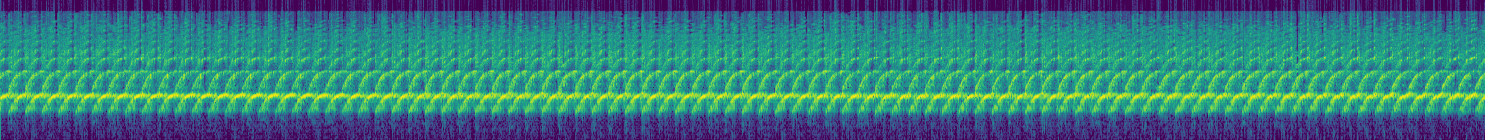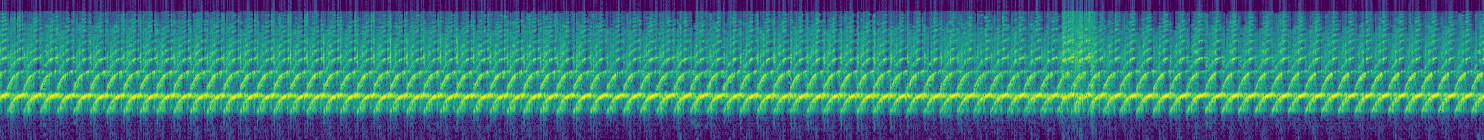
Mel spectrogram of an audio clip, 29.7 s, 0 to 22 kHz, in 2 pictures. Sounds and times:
Car alarm: 0.0s - 29.6s.

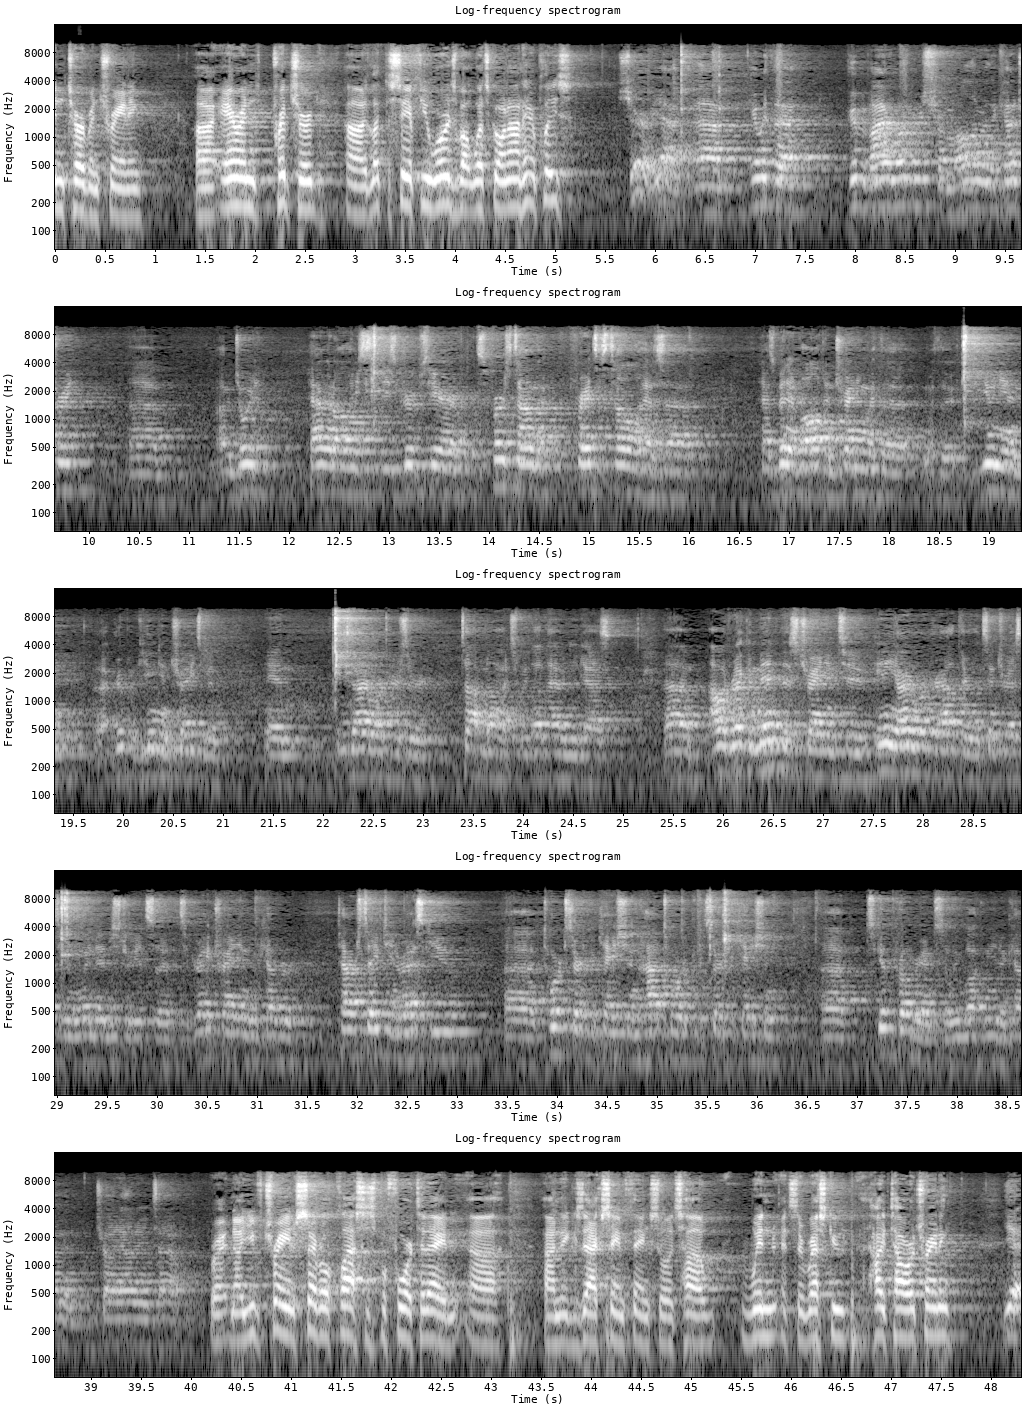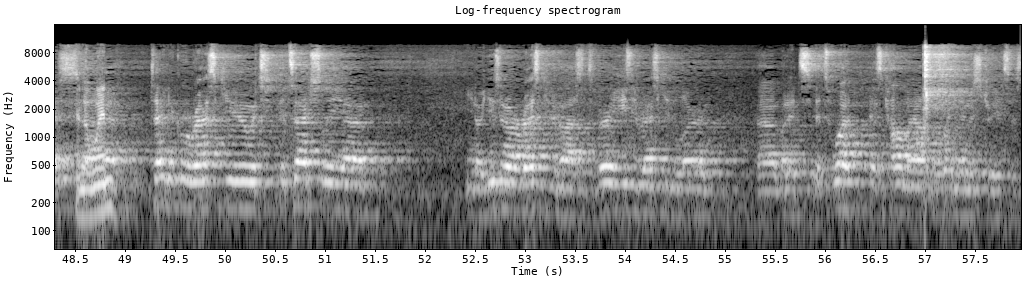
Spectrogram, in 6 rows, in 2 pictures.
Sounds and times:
Speech: 0.0s - 51.6s, 52.4s - 57.9s.

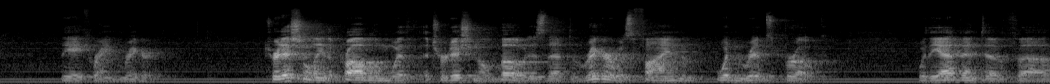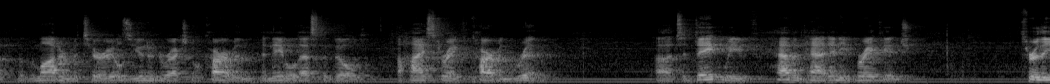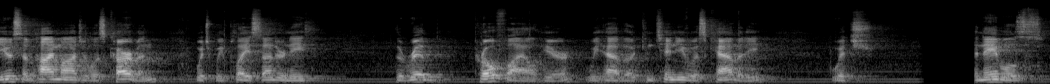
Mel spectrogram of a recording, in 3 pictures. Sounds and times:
Speech: 0.6s - 1.7s, 2.7s - 8.4s, 9.2s - 16.1s, 17.0s - 19.7s, 20.7s - 24.3s, 25.0s - 28.7s, 29.3s - 29.8s, 30.8s - 31.5s.

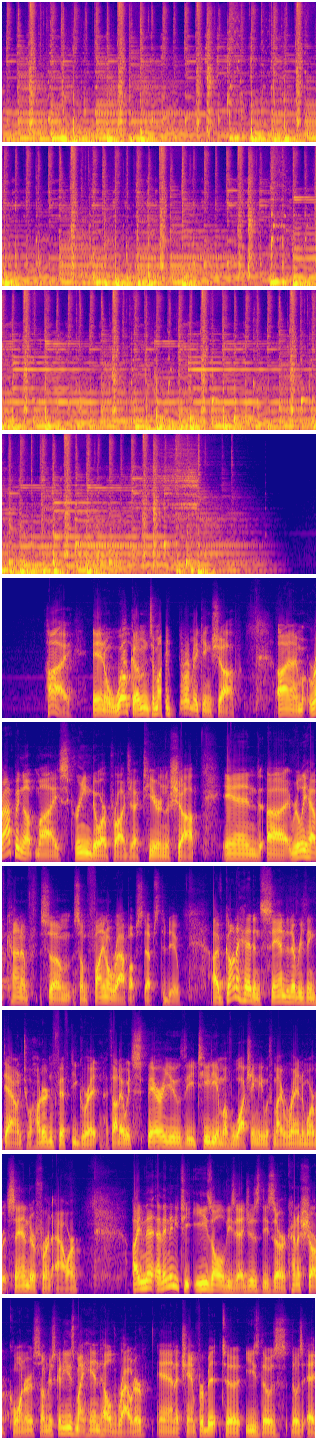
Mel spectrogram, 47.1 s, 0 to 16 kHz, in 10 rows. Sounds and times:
Speech: 19.5s - 38.9s, 39.6s - 47.0s.

